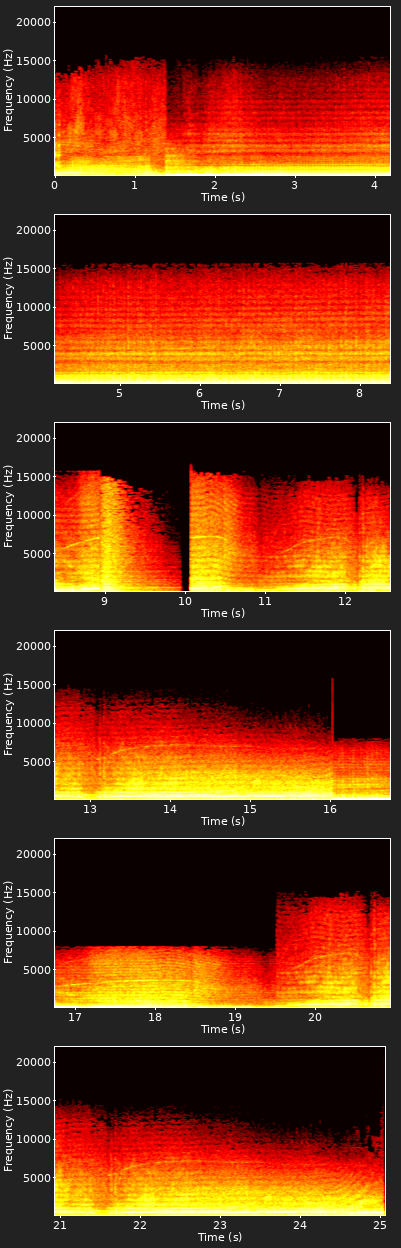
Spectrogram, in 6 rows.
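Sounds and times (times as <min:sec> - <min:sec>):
car engine revving: 0:10.1 - 0:25.0.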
